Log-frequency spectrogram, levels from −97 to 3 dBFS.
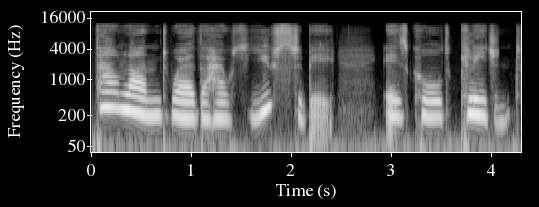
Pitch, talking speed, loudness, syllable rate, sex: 210 Hz, 165 wpm, -18 LUFS, 4.6 syllables/s, female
